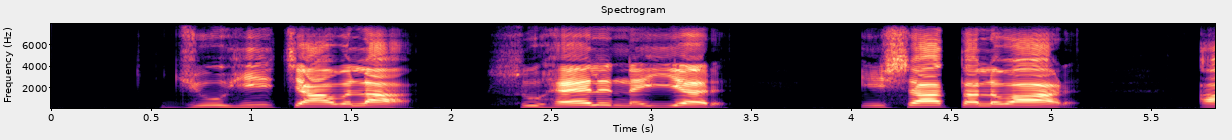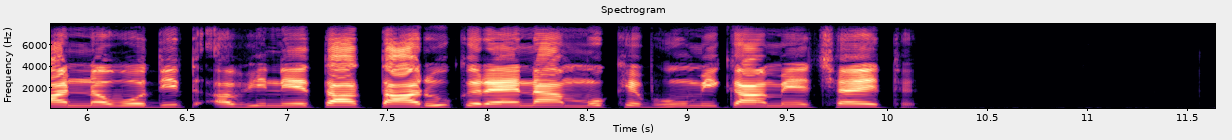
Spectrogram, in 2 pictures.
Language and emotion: Maithili, neutral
